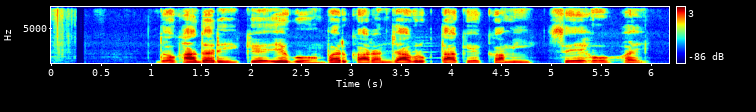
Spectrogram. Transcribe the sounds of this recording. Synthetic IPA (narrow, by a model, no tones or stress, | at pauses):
d̪ʱoːkʰãd̪ʱəɾikeeːɡobəɾkaːɾənd͡ʒaːɡɾʊkt̪akekəmi | seɦohəj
